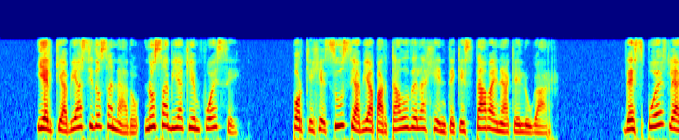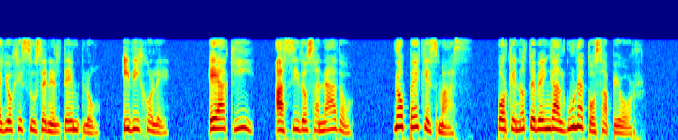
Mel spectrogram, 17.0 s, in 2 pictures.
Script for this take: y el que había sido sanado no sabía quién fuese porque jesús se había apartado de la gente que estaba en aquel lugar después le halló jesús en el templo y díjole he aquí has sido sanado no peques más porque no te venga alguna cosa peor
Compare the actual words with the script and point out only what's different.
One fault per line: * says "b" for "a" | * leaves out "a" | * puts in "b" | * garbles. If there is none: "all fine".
all fine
